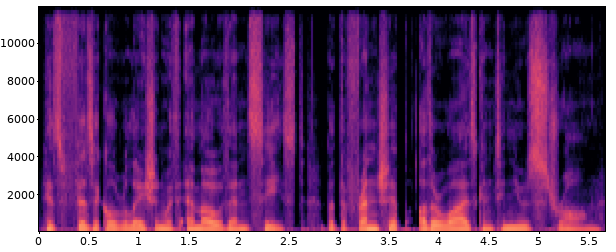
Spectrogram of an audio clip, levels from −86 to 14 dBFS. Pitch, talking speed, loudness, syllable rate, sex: 125 Hz, 150 wpm, -18 LUFS, 4.8 syllables/s, male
